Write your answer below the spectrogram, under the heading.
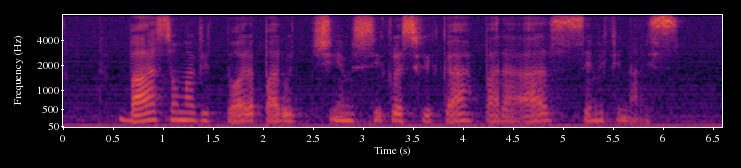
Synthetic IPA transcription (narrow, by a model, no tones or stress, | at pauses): bast̪ɐũmɐvit̪ɔɾjɐpaɾʊ | t͡ʃĩmsɪklasi̥fikaɾpaɾɐ̰ɐsːemifina̰js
